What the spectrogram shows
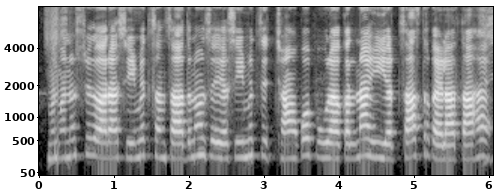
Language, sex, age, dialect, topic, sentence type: Hindi, female, 31-35, Awadhi Bundeli, banking, statement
